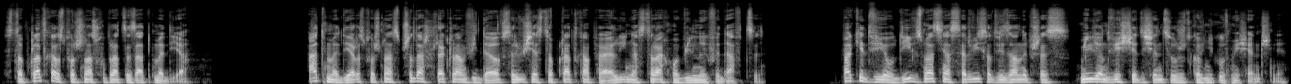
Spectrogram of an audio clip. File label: radio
